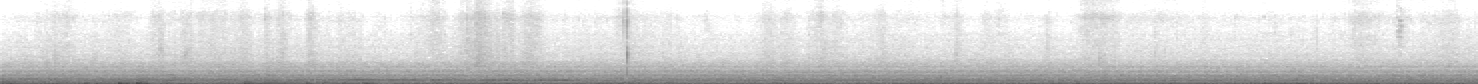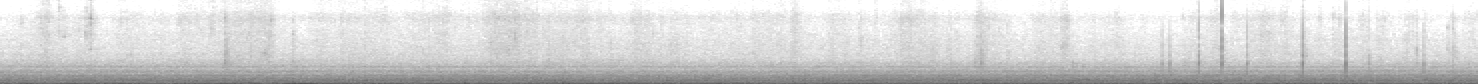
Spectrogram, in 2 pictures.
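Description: Limited express electric train heard from inside the carriage as it slows into a station: a steady running rumble, with a whine that falls in pitch over the first few seconds.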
